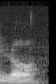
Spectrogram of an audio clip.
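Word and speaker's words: לא: say look you just you say the sound and any cut off the air at the end of it law just suddenly cut off the air right at the bottom of your throat and so that's probably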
